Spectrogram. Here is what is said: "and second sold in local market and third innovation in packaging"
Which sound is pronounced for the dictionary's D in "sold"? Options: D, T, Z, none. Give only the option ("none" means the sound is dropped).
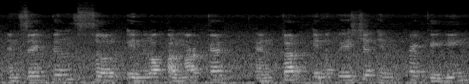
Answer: none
